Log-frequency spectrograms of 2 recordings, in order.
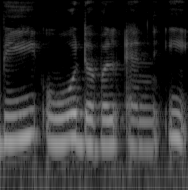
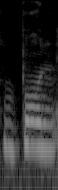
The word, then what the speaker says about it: bon: B O N E. It's like boon. Bon bon. You have to focus. Bon. Here. You don't have to pronounce boon. It is bone.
